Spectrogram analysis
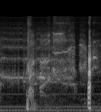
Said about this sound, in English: That scream. One of the greatest screams in cinema history. Just fundamentally bothered.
